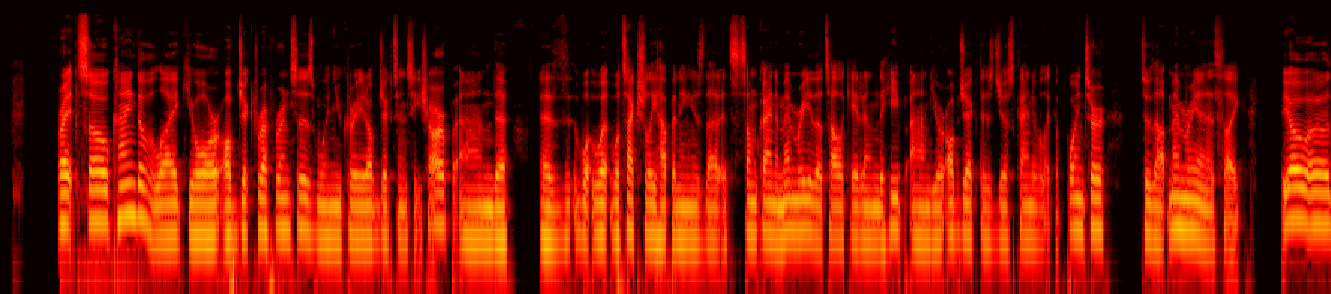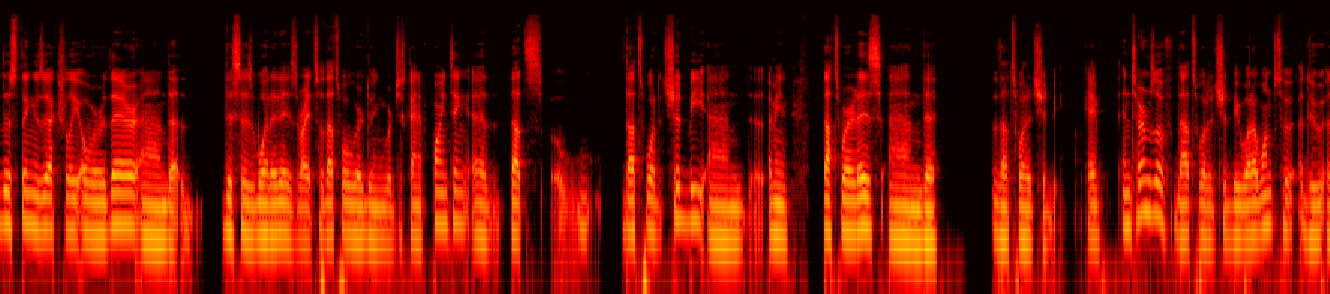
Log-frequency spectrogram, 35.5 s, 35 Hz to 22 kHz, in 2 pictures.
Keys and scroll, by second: 1.3 ctrl+s.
